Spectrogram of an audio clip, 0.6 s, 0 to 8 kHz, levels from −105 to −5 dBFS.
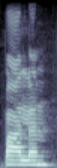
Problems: constant background noise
